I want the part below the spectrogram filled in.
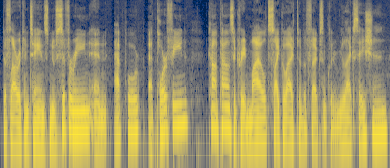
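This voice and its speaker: A man's voice: lowish voice, expressive, moderate pace, dry recording. A man with a Chicago accent, co-hosting a radio talk show and chatting casually in a rambling way, full of fillers. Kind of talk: casual chat.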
